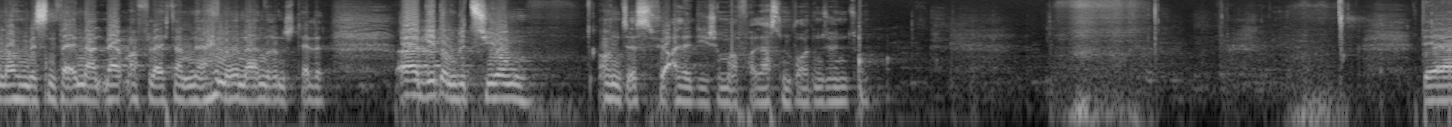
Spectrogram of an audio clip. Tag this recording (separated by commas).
Speech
